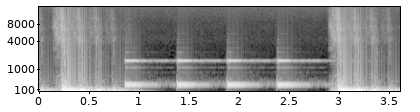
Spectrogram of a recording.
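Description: Game menu tones beep in quick succession.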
